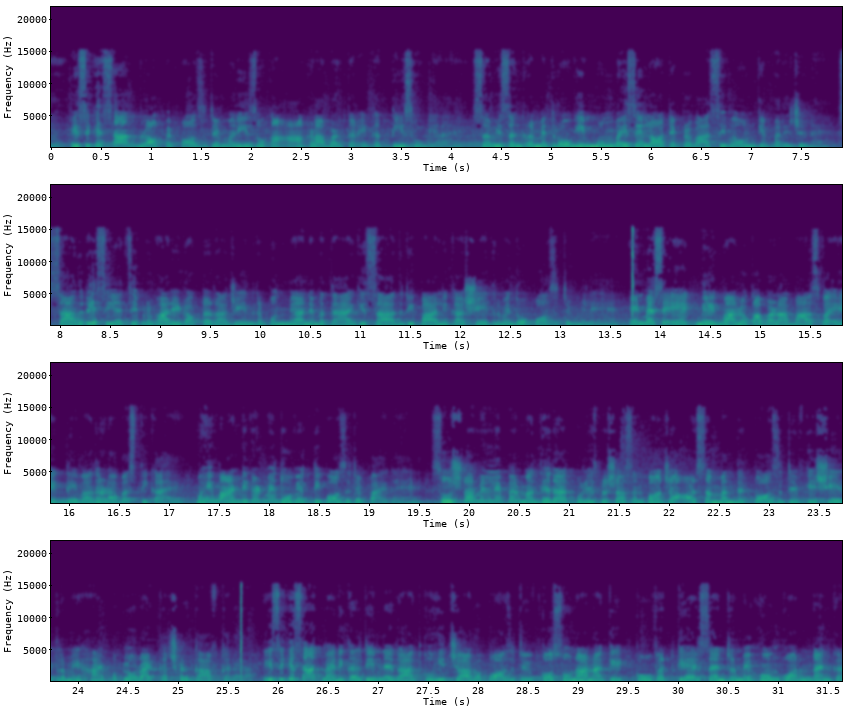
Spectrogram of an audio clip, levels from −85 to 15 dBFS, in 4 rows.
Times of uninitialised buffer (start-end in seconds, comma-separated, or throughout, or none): 13.72, 25.63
